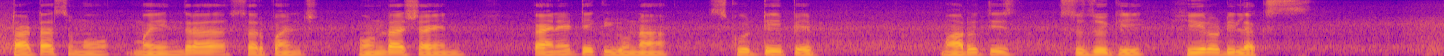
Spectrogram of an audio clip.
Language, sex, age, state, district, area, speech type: Marathi, male, 45-60, Maharashtra, Nanded, rural, spontaneous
